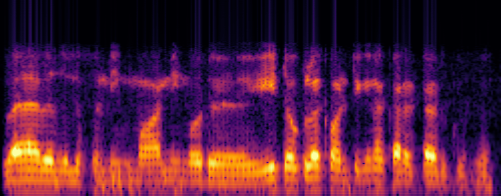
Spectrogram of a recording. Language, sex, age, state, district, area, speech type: Tamil, male, 18-30, Tamil Nadu, Vellore, rural, conversation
